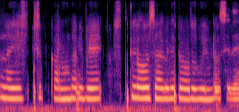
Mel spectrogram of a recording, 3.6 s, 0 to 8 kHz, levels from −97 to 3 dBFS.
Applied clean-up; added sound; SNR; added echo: neural diffusion model UNIVERSE++.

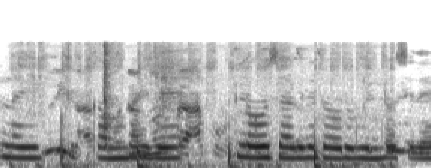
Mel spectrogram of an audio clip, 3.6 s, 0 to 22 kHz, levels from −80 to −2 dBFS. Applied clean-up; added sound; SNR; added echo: none; Writing; 10 dB; none.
